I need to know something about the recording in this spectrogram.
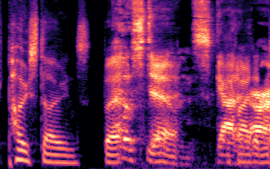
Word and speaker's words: Postones: It's Postones. Yeah, I mean, I'm from Postone. Birmingham in the UK, so it's Postones.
